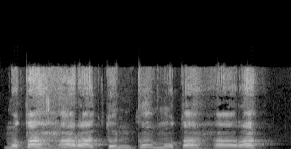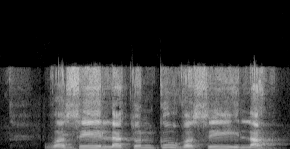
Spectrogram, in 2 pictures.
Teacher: اس گول تا کو ہم ہا سے بدل دیں گے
